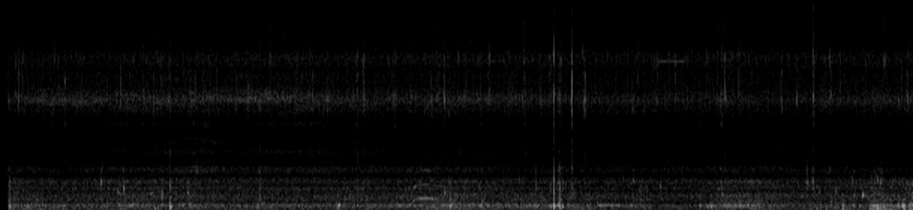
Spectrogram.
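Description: Underwater ambience picked up by a camera in a waterproof housing: a steady, muffled wash of water noise with a few sharp clicks.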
